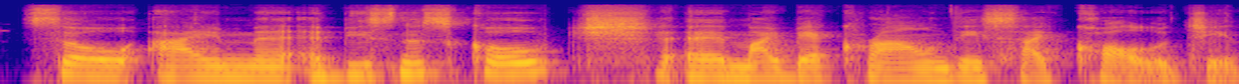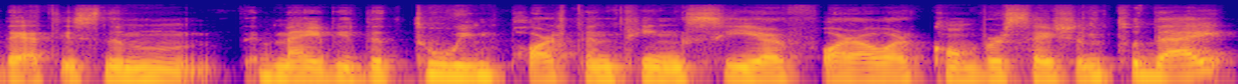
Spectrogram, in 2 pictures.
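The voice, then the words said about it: Portuguese accent in English. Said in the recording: “my accent, originally I'm from Portugal. And that is, as far as my accent is a little bit different than people maybe are used to.”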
